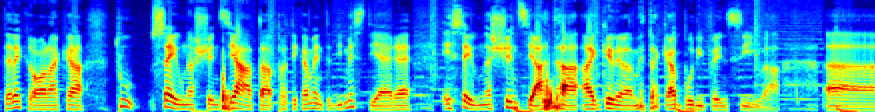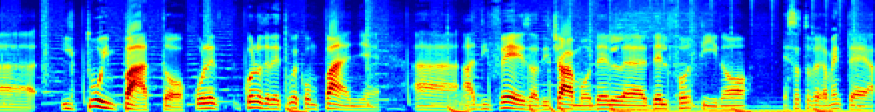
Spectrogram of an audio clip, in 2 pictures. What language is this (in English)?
Italian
